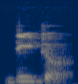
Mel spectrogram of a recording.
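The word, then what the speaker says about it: debtor: In this the B is silented pronounced detour.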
